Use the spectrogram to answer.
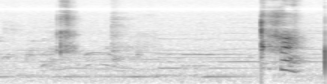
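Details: An infant boy, asked "where's your cough", gives short, breathy pretend coughs, a playful imitation rather than an illness cough; voluntary (fake) cough.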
